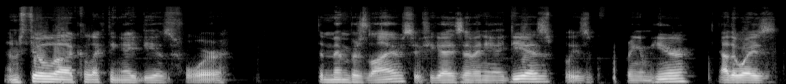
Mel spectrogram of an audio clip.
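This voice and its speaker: A man's voice: on the low side, steady tone, unhurried, gravelly, a little mellow. A man hosting a daily livestream, chatting casually and greeting viewers by name. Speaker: livestream host. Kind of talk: casual live chat reading comments.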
